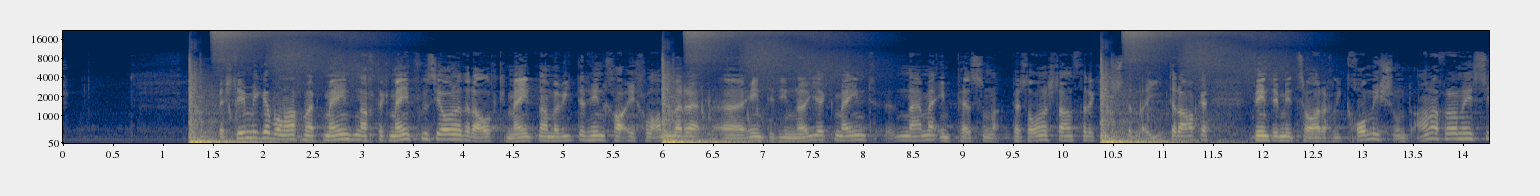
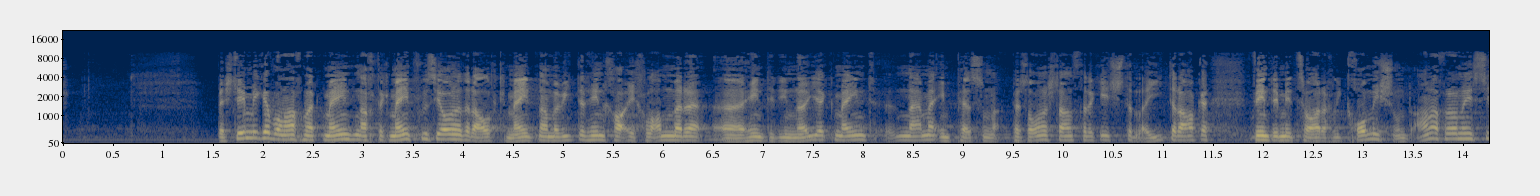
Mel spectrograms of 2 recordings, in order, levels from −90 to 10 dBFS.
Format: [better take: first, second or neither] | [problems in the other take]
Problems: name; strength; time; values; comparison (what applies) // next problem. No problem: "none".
second | background sound (Liquid); 1 dB above the speech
